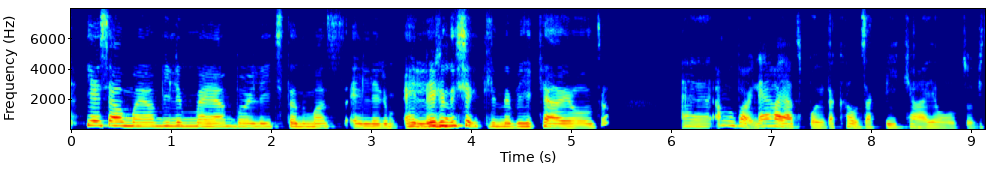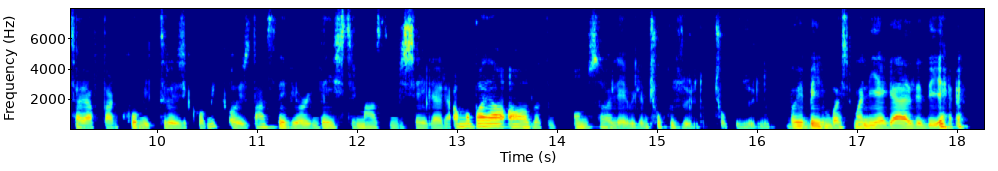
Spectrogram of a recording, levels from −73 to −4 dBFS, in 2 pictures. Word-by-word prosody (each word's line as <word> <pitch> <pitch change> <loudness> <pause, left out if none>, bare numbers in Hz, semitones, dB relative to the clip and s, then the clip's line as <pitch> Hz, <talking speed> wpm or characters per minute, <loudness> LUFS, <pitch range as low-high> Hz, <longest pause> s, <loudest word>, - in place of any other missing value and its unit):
Yaşanmayan 260 -5 +4
bilinmeyen 230 -2 +1
böyle 205 -1 0
hiç 210 -1 -8
tanımaz 205 -1 -1
ellerim 190 -1 0
ellerini 240 +5 +8
şeklinde 225 -6 +1
bir 215 - +4
hikâye 205 -4 +4
oldu. 185 +1 -3 0.8
Eee, 215 -1 -5
ama 285 -2 -4
böyle 225 -2 +1
hayat 200 -6 +3
boyu 170 -2 -3
da 180 - -3
kalacak 180 -3 -4
bir 185 - -1
hikâye 170 -2 -4
oldu 155 -1 -9
bir 175 - -17
taraftan 150 -1 -7
komik 140 -5 -8
trajikomik 155 +6 -10
o 155 - -6
yüzden 170 +5 -9
seviyorum 155 -5 -7
değiştirmezdim 165 -2 -10
bir 145 - -15
şeyleri. 145 0 -5
Ama 195 +1 -4
bayağı 200 -1 +4
ağladım 165 -3 -4 0.2
onu 170 -2 -8
söyleyebilirim 165 -4 -10
çok 175 0 -11
üzüldüm, 165 -1 -13
çok - - -14
üzüldüm 80 - -16 0.2
böyle 170 -3 -3
benim 170 -2 -1
başıma 165 +2 -6
niye 160 -3 -2
geldi 145 -1 0
diye. 190 +7 -2
185 Hz, 150 wpm, -24 LUFS, 160-215 Hz, 0.8 s, ellerini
